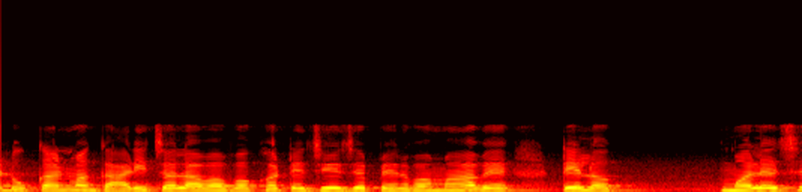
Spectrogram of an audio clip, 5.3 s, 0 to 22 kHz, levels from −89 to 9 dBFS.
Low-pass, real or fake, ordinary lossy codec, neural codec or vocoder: none; real; none; none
